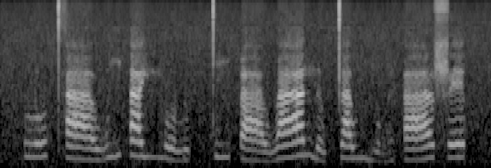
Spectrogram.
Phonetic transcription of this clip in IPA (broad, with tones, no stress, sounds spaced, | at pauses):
l o˧˥ t̪ʰ aː˨˩ w i˧˥ ʔ a˧ j m o˨˩ l u˨˩ k̚ t̪ i˧ ɓ aː˨˩ w aː˧˥ n ə˨˩˨ w t̪ a˧ w ɲ o˨˩˦ ŋ ʔ aː˧˥ ʂ ɛ˦˥ p̚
